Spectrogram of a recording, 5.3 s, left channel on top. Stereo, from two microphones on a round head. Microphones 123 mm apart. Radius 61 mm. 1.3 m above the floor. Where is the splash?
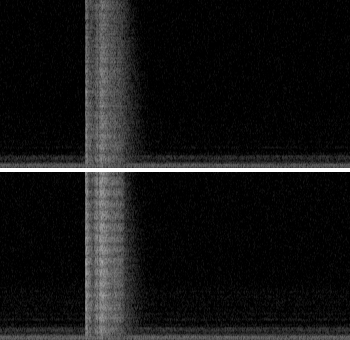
50° right (ahead or behind), 1.0 m.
